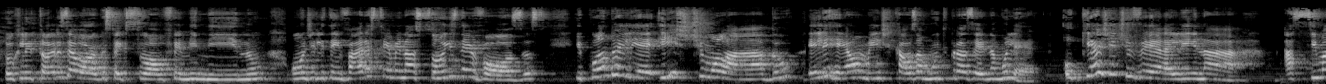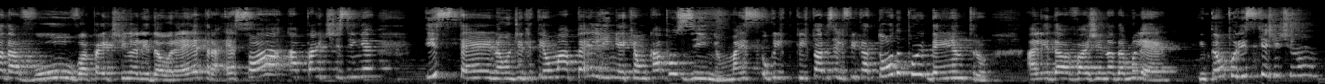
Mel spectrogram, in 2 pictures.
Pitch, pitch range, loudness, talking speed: 285 Hz, 255-335 Hz, -19 LUFS, 165 wpm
